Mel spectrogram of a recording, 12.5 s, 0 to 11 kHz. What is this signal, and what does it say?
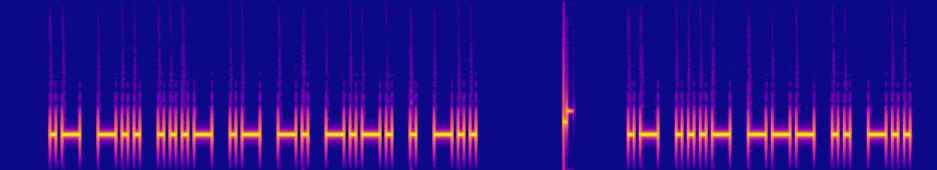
Morse code, heard as a keyed tone, about 15 wpm, 700 Hz. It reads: ADVANCED AVOID
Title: Sentences from Top 1200 Words - New Word Drill Alt - 15wpm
